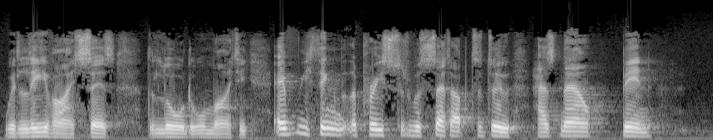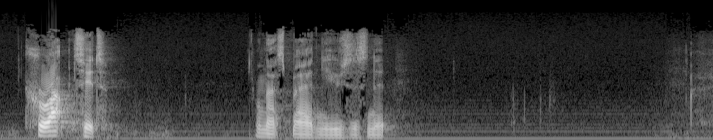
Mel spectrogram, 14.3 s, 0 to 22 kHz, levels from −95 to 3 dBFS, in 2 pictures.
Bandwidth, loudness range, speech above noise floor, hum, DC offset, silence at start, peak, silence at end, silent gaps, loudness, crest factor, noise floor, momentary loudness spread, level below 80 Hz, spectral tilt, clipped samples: 10 kHz; 10 LU; 34 dB; none; under 0.1%; 0.05 s; 0 dBFS; 3.25 s; none; -15 LUFS; 16 dB; -49 dBFS; 11 LU; -46 dBFS; -4.5 dB/octave; under 0.1%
